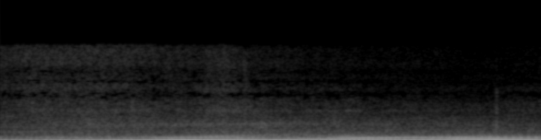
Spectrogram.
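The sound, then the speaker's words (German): A car engine accelerates steadily, its pitch climbing smoothly over a few seconds, as BMW, Mini and Rolls-Royce cars roll off the production line at plants in Great Britain. The motor sounds fairly loud, with no one speaking. “Autos der Marken BMW, Mini und Rolls-Royce rollen auch in Großbritannien vom Band.”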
